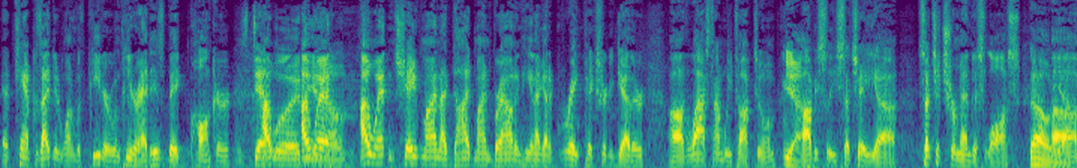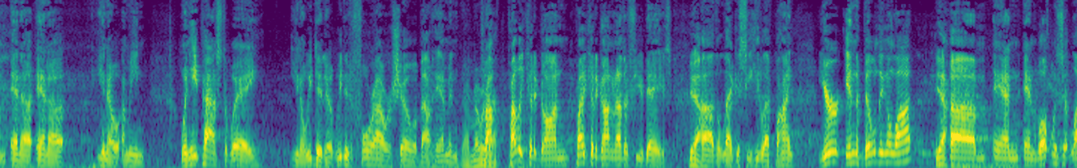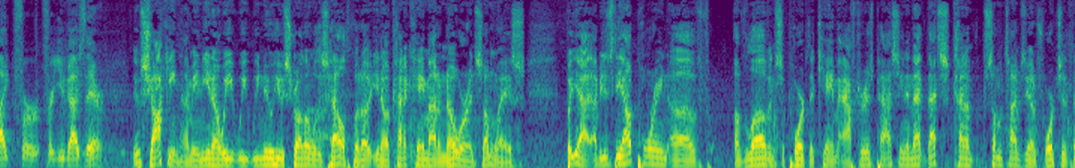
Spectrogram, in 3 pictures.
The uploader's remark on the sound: Day 2 from Padres Fantasy Camp in Peoria, Arizona.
